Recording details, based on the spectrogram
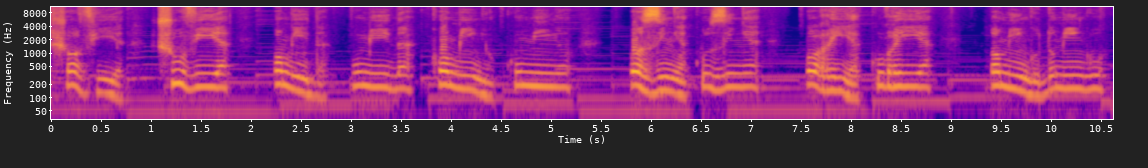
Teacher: por ser o na hora de falar vira u a subu isso acontece com todos os outros exemplos que nós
